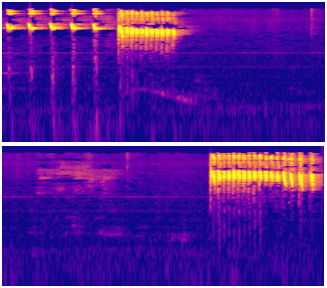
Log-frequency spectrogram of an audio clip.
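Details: Masteran recording of a female cucak kinoi leafbird: five sharp, evenly spaced high notes run straight into a fast rattling buzz, then silence, then another harsh buzzy trill.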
